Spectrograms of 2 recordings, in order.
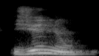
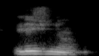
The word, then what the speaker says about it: le genou: bien en términos prácticos, esto tendría que silabificarse así, genou, genou, genou, claro, aquí con la media central, ¿no? Pero como la regla la desaparece, entonces genera una resilabificación de la estructura, porque esa consonante que pertenece a la segunda palabra pasa a formar parte de la sílaba de la primera palabra. Lujnu, lujnu, lujnu.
